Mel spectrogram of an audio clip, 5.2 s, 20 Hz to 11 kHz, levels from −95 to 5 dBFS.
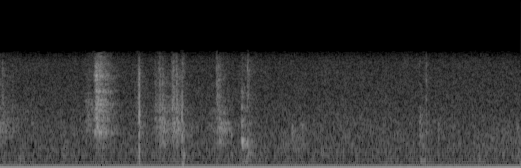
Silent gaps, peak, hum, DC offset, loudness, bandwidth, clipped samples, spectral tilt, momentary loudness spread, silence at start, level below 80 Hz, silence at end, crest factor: none; -18 dBFS; none; 0.9%; -44 LUFS; 4.5 kHz; under 0.1%; -1.5 dB/octave; 16 LU; 0 s; -62 dBFS; 0 s; 28 dB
